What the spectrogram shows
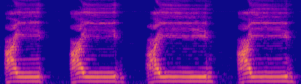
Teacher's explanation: আইন উচ্চারণ করার সময় হলকের মধ্যখান, অর্থাৎ হলক হচ্ছে গলা, আমরা যেটাকে সহজে বুঝি গলা। তো গলার মধ্যখান থেকে আইন আসবে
